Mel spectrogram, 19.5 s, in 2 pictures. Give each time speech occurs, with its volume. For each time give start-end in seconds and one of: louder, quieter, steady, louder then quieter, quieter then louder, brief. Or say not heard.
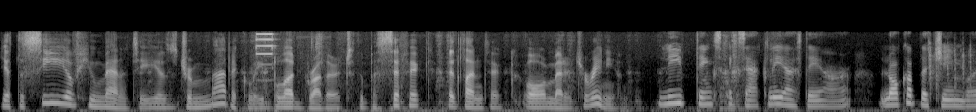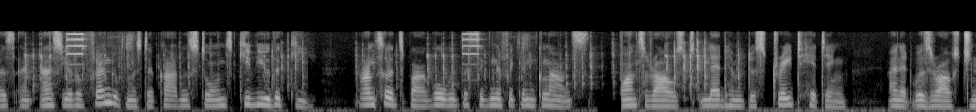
0.0-19.4 steady.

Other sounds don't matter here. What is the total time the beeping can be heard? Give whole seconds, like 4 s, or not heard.
2 s.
